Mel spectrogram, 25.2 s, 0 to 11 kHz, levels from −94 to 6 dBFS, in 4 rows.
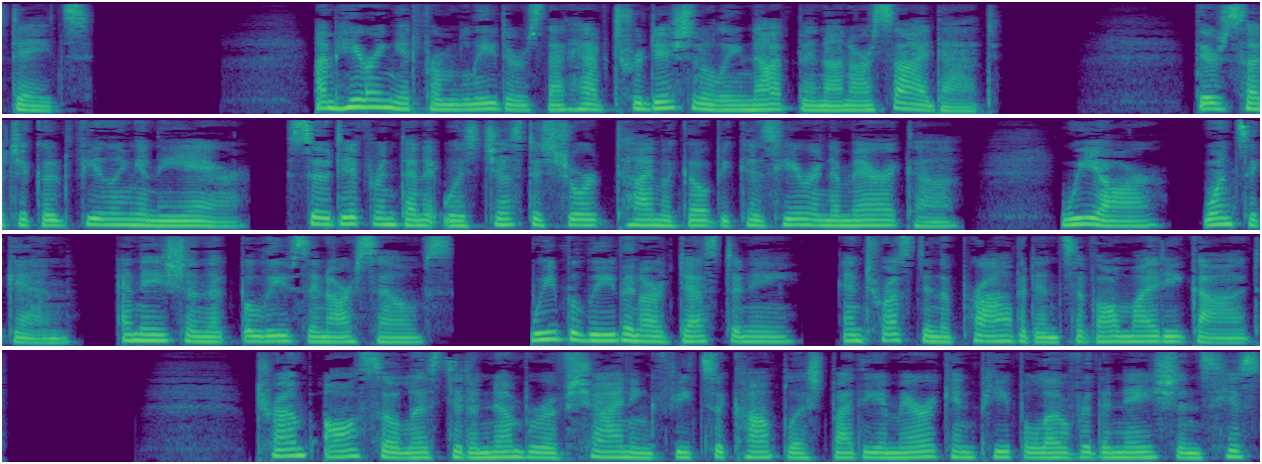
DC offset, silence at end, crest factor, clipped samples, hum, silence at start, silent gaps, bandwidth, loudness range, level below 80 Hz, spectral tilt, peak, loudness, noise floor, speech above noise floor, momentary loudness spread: under 0.1%; 0 s; 16 dB; under 0.1%; none; 0.05 s; 0.48-1.09 s, 5.01-5.37 s, 14.84-15.22 s, 18.92-19.53 s; 10.5 kHz; 3 LU; -60 dBFS; -5 dB/octave; -8 dBFS; -23 LUFS; -55 dBFS; 32 dB; 7 LU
